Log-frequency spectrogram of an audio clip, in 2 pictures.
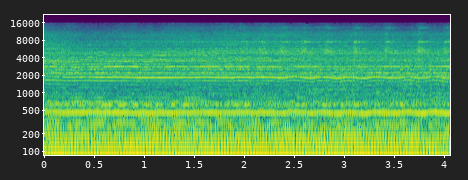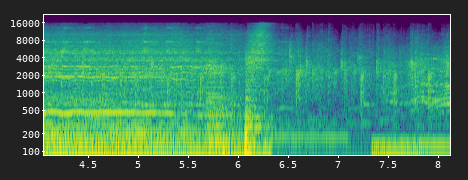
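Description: A youth choir and church band holding a long final note with vibrato, ending with a drum and cymbal hit about six seconds in. Scattered applause follows under a low sustained organ tone.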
